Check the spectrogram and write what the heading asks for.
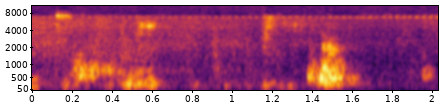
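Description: Faint, short vocal sounds from a person, a murmur or groan, the clearest a brief one about one and a half seconds in that rises and falls in pitch.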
